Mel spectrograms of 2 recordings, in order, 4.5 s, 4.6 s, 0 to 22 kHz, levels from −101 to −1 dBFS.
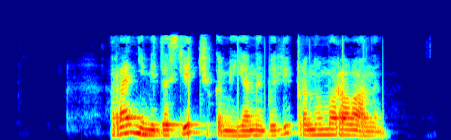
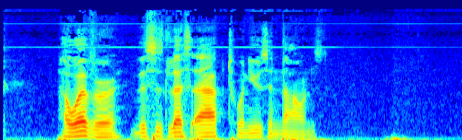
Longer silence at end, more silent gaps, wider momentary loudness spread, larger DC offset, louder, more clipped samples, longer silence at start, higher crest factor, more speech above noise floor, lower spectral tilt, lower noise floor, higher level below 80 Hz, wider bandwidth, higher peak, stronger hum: about the same, 0.65 s vs 0.55 s; neither; second, 8 LU vs 14 LU; neither; first, -17 LUFS vs -25 LUFS; neither; first, 1.1 s vs 0.55 s; second, 16 dB vs 22 dB; first, 72 dB vs 36 dB; first, -7 dB/octave vs -5 dB/octave; first, -88 dBFS vs -60 dBFS; second, -52 dBFS vs -44 dBFS; second, 8.2 kHz vs 16.5 kHz; first, -2 dBFS vs -6 dBFS; neither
